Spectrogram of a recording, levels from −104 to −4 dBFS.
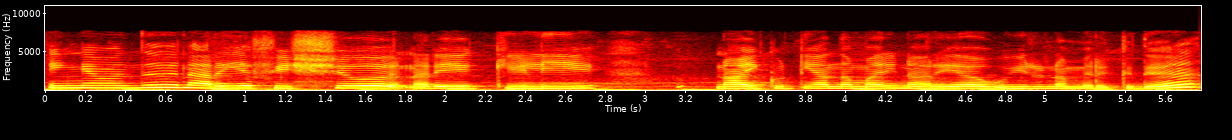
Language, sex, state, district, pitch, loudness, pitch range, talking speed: Tamil, female, Tamil Nadu, Kanyakumari, 260 Hz, -16 LUFS, 245-285 Hz, 125 wpm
